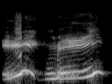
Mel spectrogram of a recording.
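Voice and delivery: high, loud outraged cry; shriek. Acted. Donut learns he was about to be eaten, shrieking. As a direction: shriek it in disbelief. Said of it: "Arnie shrieked".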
